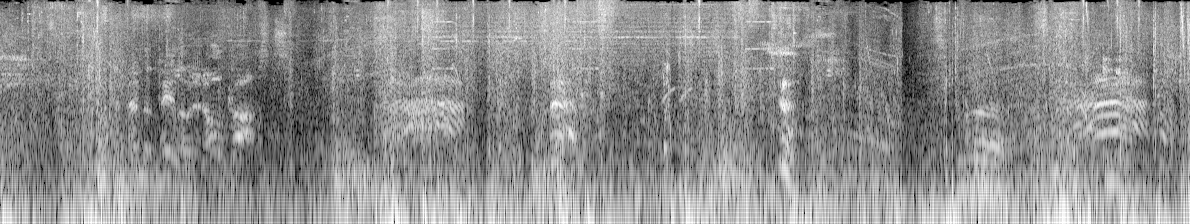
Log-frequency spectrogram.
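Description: Laser beams fire in rapid, sizzling bursts.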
